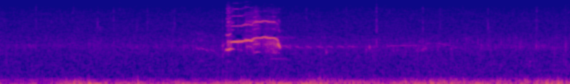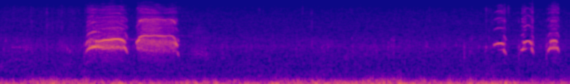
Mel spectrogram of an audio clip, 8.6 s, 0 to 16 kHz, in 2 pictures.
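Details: Nest-camera recording of a wild osprey pair on Captiva, April 3, 2022, male bringing breakfast fish, female feeding young; three bursts of shrill, whistled chirps, the last a rapid stuttering series, over constant low wind noise.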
